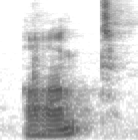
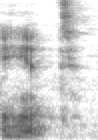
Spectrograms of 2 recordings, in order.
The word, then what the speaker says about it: aunt: when you're doing it pronounce this one as Aunt not ant we don't have anything that rhymes with ant but we do have something that rhymes with Aunt like that is my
